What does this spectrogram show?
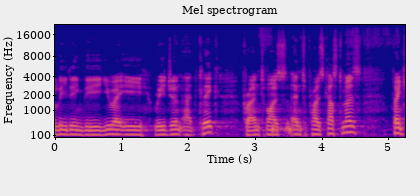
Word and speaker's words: Qlik: queue lick or click it's pronounced click but we'll accept click or cue lick but this might be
